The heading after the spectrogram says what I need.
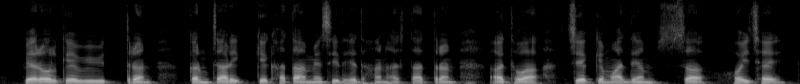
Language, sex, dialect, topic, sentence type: Maithili, male, Eastern / Thethi, banking, statement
